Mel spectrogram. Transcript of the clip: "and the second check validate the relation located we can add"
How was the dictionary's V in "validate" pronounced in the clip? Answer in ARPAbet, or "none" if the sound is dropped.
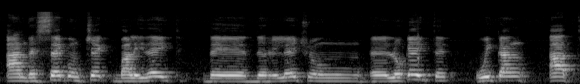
B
